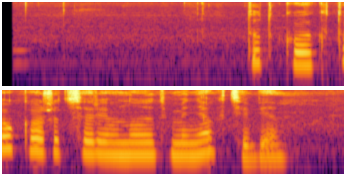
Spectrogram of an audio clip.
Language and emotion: Russian, neutral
